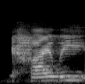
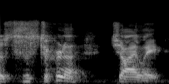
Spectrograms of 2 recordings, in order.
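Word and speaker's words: cisterna chyli: will come back to cisterna chile i mean kylie i'm saying it wrong it's kylie all right everybody essentially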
